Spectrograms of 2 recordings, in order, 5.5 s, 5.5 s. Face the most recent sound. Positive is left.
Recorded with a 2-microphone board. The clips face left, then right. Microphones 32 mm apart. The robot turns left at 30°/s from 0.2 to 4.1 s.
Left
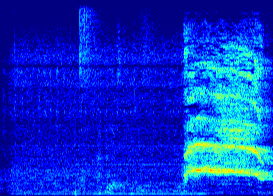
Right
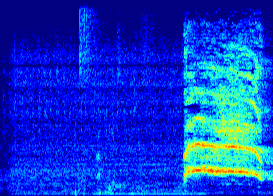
turn(degrees=-70)  # may be behind; listen again after turning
